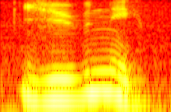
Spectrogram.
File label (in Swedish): "juni", swedish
